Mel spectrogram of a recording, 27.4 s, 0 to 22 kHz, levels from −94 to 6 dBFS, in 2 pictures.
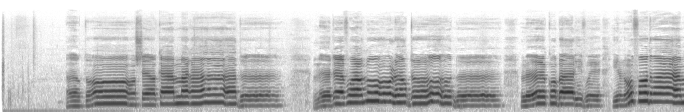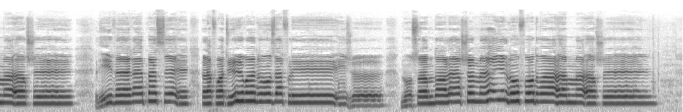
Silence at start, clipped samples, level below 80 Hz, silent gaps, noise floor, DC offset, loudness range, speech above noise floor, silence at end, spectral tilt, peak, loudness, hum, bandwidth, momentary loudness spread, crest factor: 0.05 s; under 0.1%; -64 dBFS; none; -56 dBFS; under 0.1%; 3 LU; 36 dB; 0.55 s; -5 dB/octave; -4 dBFS; -20 LUFS; none; 13.5 kHz; 13 LU; 18 dB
